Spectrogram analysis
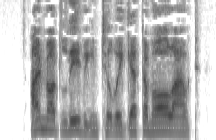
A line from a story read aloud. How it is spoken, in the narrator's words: she said fiercely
